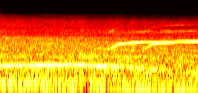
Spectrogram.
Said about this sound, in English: Oh yeah, and there's sirens here too. Like, where are they even going? Like, what is that?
